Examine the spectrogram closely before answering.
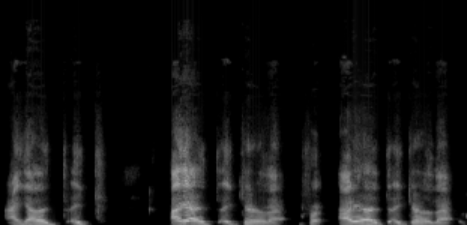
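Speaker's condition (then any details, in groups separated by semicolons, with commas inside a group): Cerebral palsy, spastic quadriplegia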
